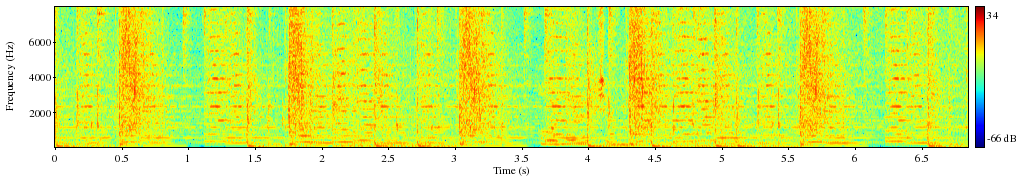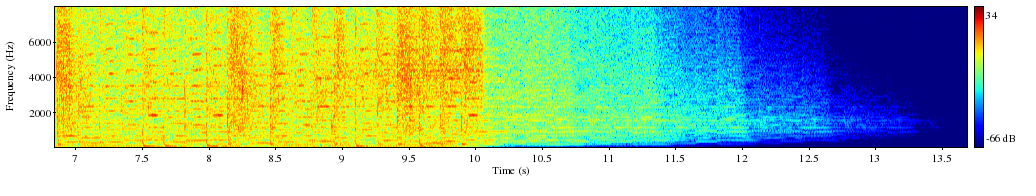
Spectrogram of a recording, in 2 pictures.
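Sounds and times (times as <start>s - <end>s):
dramatic sports music: 0.0s - 10.1s.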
